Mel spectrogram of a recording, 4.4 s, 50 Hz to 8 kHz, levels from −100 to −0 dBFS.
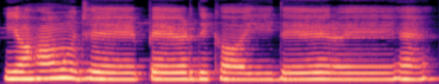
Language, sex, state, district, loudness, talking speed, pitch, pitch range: Hindi, female, Madhya Pradesh, Umaria, -12 LUFS, 95 wpm, 235 Hz, 225-245 Hz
